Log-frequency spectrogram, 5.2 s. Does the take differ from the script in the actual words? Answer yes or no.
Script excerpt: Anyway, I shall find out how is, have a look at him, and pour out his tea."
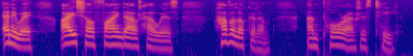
no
